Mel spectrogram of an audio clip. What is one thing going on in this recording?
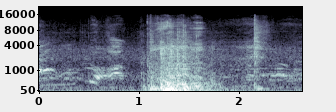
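A volleyball is spiked with a hard smack.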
